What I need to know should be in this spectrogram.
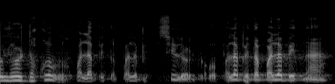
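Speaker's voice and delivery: soft, quick murmur of anticipation; hushed excited prayer. Retold or imitated. Drummer watching the Lord approach, quick hushed murmur. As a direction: whisper it fast as he comes near. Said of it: "Sabi ko".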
